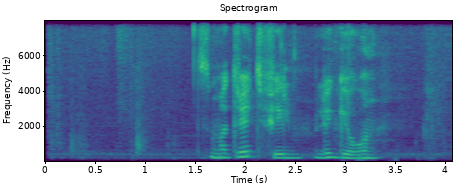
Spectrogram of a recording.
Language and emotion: Russian, neutral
